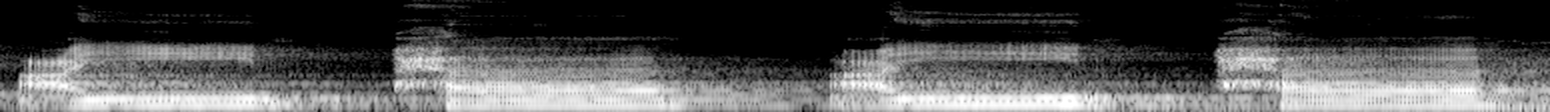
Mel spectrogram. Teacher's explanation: হলকের মধ্যখান হইতে দুইটি হরফ উচ্চারিত হয়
